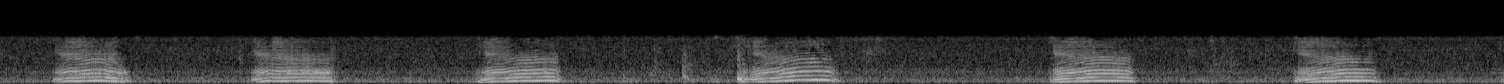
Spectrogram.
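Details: A sleeping Shar Pei–Corgi mix dog snores in low, droning tones, one snore about every two and a half seconds.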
